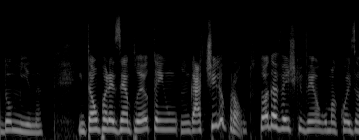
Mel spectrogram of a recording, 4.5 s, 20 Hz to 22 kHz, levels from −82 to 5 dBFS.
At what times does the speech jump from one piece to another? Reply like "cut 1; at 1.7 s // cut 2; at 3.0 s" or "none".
cut 1; at 2.3 s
